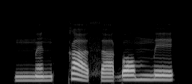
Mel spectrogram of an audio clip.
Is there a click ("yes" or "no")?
no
